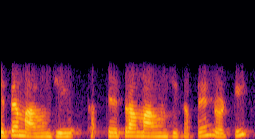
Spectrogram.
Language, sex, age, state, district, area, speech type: Sindhi, female, 45-60, Uttar Pradesh, Lucknow, rural, conversation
